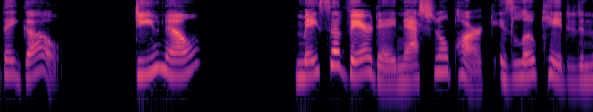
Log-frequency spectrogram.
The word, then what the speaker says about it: Mesa Verde: carved in stone wordwise Mesa Verde is pronounced Mesa Verde Mesa which is Spanish for table also refers to raised flat topped land Verde is Spanish for green paleoamericans to understand the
